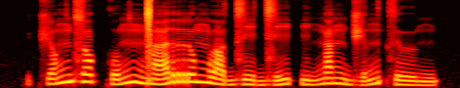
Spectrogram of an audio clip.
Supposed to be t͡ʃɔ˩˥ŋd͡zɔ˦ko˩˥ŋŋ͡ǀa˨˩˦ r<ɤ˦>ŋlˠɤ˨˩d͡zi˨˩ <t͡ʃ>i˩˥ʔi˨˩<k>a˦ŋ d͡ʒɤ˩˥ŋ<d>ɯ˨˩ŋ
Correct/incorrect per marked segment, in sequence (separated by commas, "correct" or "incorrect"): incorrect, incorrect, incorrect, incorrect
